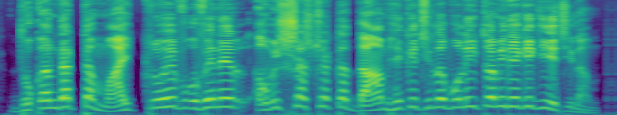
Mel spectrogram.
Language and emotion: Bengali, angry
